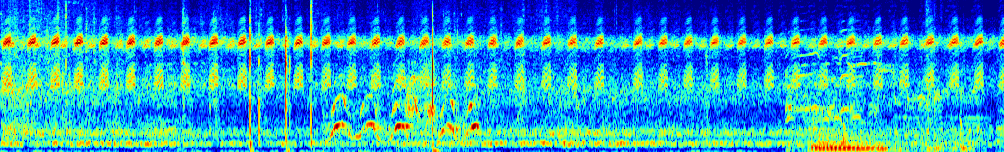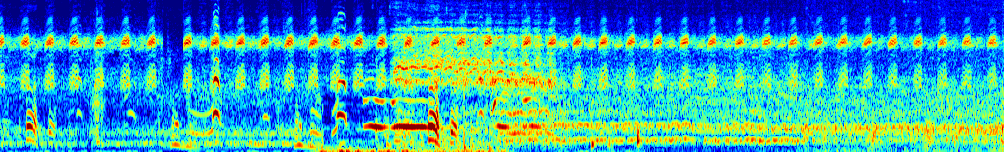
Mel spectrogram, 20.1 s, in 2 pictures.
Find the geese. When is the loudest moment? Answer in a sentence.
The loudest moment of the geese is at 14 seconds.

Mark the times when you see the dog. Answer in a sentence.
You can hear the dog from 3.2 to 4.8 s, from 7.8 to 9.8 s and from 13.7 to 15.7 s.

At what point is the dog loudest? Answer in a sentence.
The loudest moment of the dog is at 14 seconds.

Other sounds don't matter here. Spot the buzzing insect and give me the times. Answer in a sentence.
You can hear the buzzing insect from 0.0 to 20.0 s.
